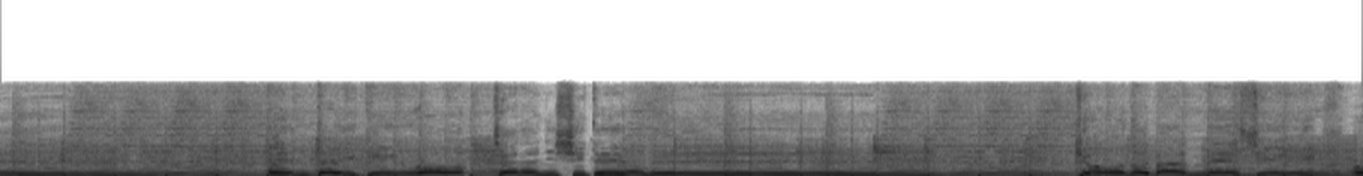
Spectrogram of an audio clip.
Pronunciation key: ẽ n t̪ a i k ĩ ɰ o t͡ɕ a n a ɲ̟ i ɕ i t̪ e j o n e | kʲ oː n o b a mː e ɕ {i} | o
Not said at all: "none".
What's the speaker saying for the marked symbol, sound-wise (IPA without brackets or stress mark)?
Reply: i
